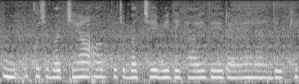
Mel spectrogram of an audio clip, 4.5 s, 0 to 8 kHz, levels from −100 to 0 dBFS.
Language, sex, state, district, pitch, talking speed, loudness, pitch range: Hindi, female, Bihar, Kaimur, 245 Hz, 145 wpm, -14 LUFS, 240-260 Hz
